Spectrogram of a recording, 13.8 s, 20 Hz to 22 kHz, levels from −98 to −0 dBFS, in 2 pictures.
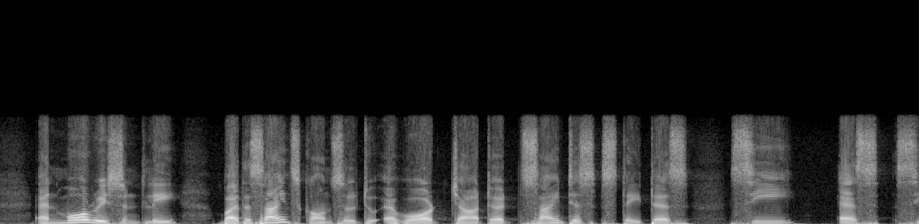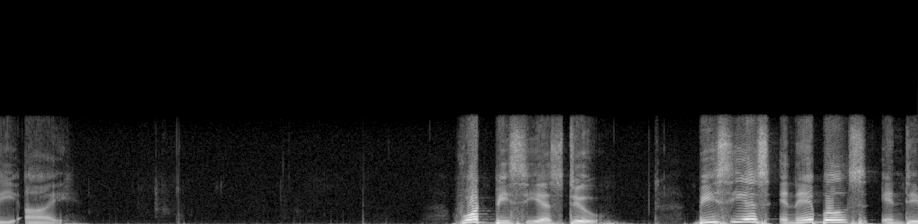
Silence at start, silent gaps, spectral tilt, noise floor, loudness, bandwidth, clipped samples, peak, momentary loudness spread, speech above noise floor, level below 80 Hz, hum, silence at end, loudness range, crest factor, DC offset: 0.3 s; none; -5 dB/octave; -67 dBFS; -21 LUFS; 11 kHz; under 0.1%; -4 dBFS; 15 LU; 47 dB; -34 dBFS; none; 0 s; 10 LU; 18 dB; under 0.1%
